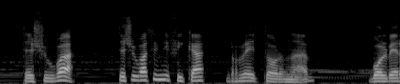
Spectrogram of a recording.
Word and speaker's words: teshuvá: arrepentidos viene de una palabra hebrea que se pronuncia teshuvá techuvá te suba significa retornar Volver al original o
